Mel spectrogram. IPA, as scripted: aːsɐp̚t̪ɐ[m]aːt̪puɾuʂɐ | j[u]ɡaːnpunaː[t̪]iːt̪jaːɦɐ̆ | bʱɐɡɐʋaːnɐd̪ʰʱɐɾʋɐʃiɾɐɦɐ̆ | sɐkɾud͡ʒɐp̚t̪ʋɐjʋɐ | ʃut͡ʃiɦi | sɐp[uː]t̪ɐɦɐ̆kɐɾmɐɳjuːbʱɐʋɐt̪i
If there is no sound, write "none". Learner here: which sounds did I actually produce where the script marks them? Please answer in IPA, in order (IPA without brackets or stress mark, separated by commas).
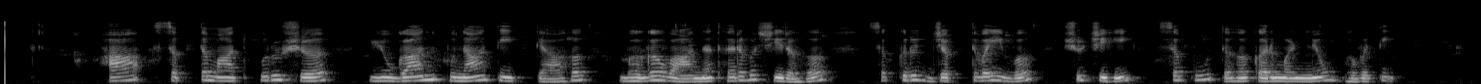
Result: m, u, t̪, uː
